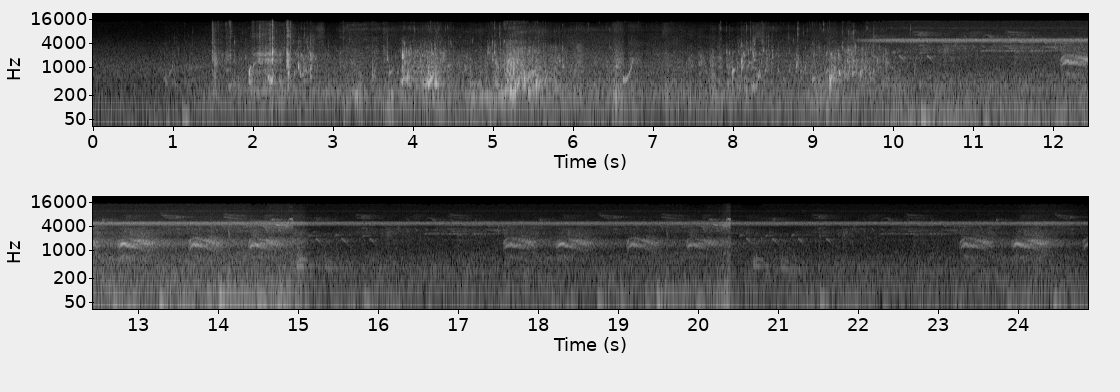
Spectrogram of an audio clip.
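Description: Outdoor woodland sounds: a bird calling in runs of three or four harsh calls every few seconds, over a steady high-pitched whine that sets in about ten seconds in. Several sharp, loud noises come before it.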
